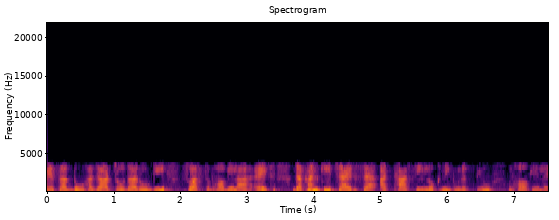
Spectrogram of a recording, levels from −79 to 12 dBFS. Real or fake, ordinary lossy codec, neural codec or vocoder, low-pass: real; Opus, 16 kbps; none; 3.6 kHz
